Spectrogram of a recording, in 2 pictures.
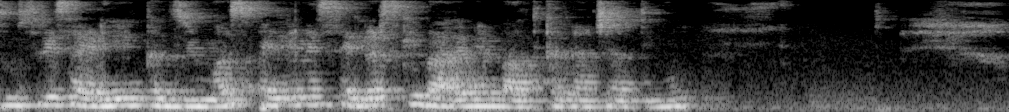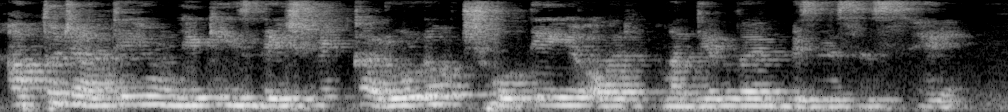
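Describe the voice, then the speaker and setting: Over noticeable background noise, a woman with a non-native accent speaks at a medium pitch. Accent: non-native Hindi. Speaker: company executive. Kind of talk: press conference presentation. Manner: halting, many fillers.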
